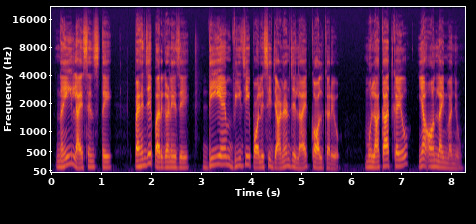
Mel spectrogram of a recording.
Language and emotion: Sindhi, neutral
